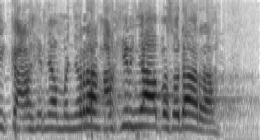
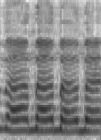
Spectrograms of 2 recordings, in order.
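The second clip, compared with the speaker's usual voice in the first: lightly voiced little child calling mama; small child; 3 dB quieter, slower than usual. Child calls mother on coming home from school, small child voice. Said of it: "anak kecil dia pulang".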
